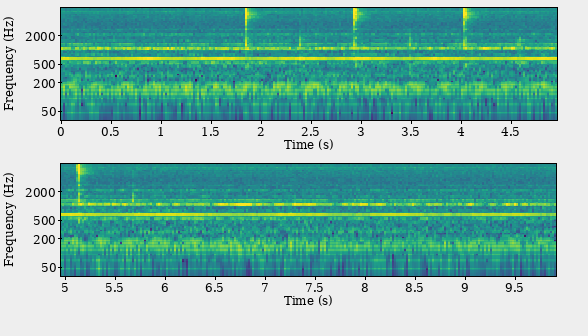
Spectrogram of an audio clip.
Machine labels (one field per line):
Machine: valve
